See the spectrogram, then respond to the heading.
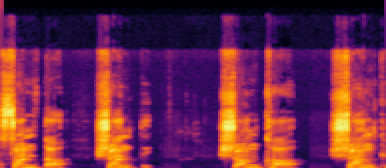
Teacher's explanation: इस बिंदु को हम लोग आधा न और आधा म पढ़ते हैं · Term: अनुस्वार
